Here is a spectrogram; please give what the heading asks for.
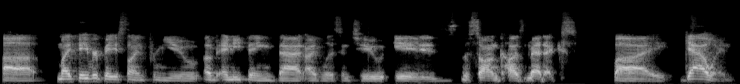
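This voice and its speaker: A man's voice: low-pitched, fairly even intonation, a little slow, a bit bright, husky, poor audio. A man from Canada hosting an interview, talking as an eager fan who laughs easily. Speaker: podcast host interviewer. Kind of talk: casual interview.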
